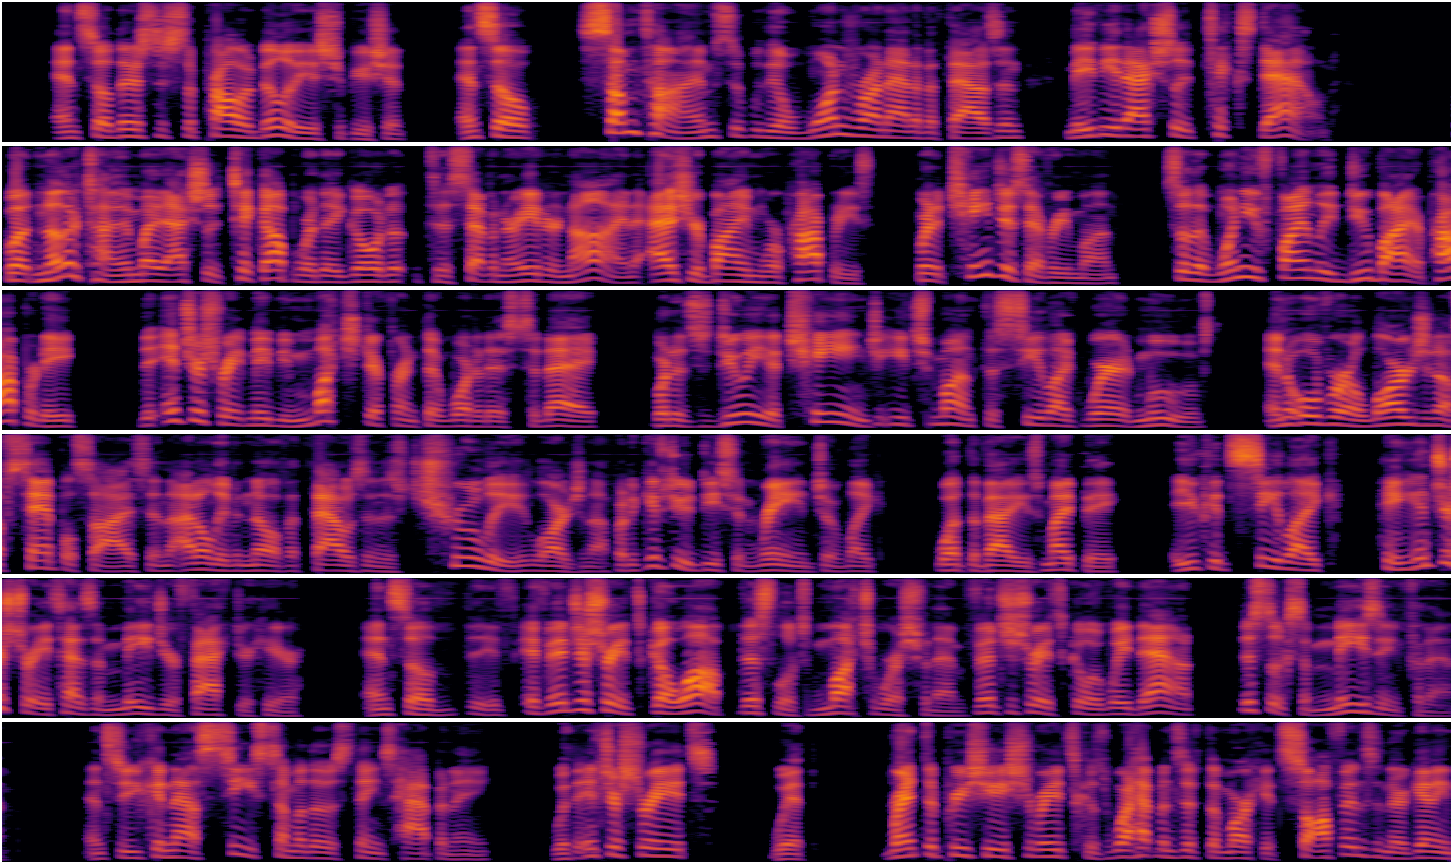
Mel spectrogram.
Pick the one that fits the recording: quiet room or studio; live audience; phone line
live audience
